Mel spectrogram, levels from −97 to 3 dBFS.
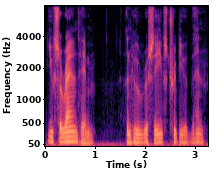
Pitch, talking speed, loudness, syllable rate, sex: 90 Hz, 145 wpm, -21 LUFS, 5.1 syllables/s, male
